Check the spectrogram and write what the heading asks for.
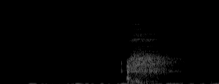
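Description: A woman's short breathy sigh a little over a second in, starting suddenly and fading within under a second.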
